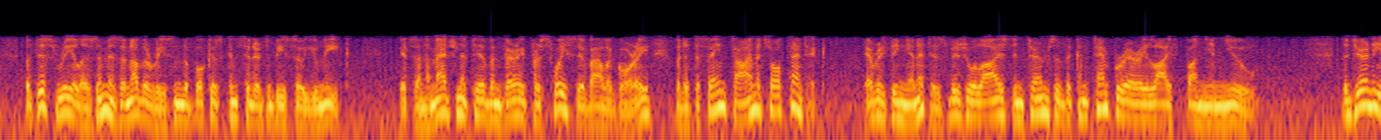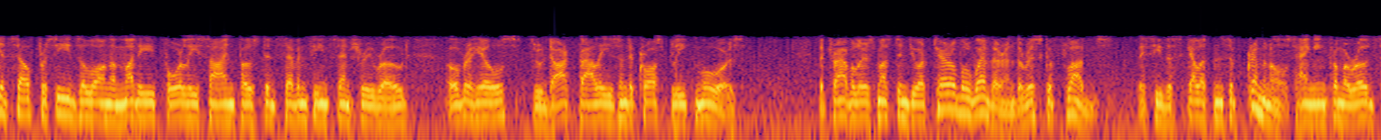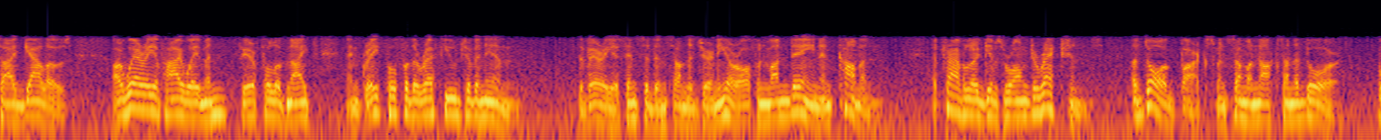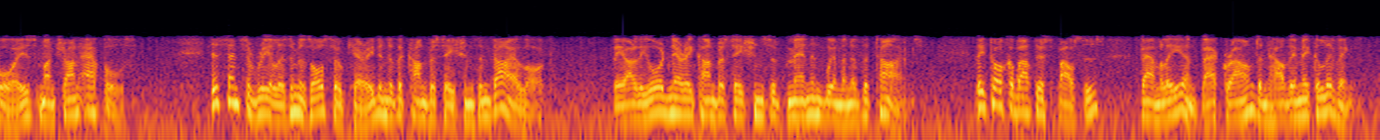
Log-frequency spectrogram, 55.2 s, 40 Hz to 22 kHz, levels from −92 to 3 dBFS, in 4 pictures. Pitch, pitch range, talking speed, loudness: 115 Hz, 100-130 Hz, 180 wpm, -11 LUFS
